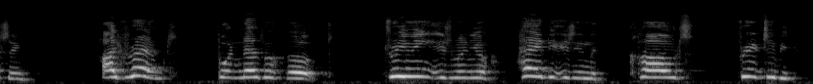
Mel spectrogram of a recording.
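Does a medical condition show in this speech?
Yes: cerebral palsy; wheelchair user.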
